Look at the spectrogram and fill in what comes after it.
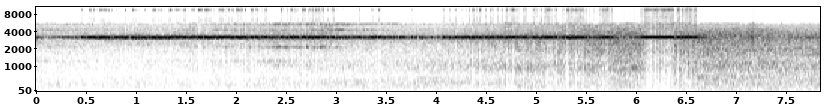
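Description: Northern Class 142 Pacer diesel unit passing over the level crossing, its wheels giving a steady high-pitched flange squeal on the curve. The squeal stops about two-thirds of the way through, leaving the rumble of the train going close by.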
